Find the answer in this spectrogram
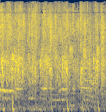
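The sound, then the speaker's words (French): Audience applause for a musician at a live evening event: dense, steady clapping with faint voices mixed in beneath it. “On l'applaudit s'il vous plaît.”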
